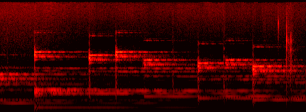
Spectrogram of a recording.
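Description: Phone in The Coffin of Andy and Leyley, a faint melodic ringtone of short tones stepping between pitches in a repeating pattern, quiet and clean with no talk.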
